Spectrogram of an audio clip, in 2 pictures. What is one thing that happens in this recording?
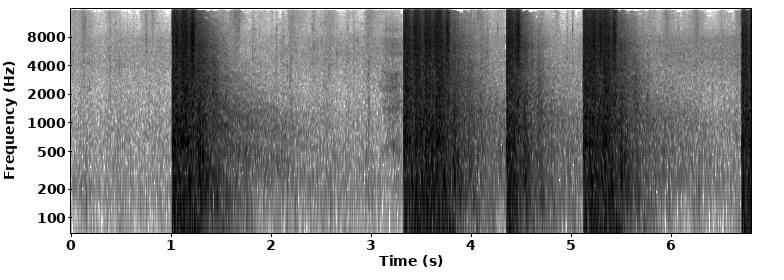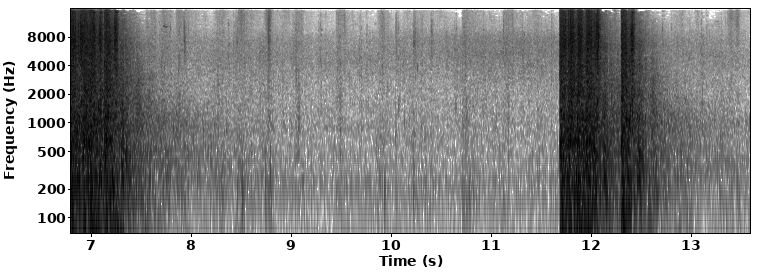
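A rifle fires loud shots that echo outdoors.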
